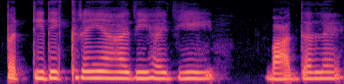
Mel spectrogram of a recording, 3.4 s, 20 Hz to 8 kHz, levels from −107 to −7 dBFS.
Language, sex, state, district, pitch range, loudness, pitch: Hindi, female, Chhattisgarh, Kabirdham, 225-235 Hz, -30 LUFS, 225 Hz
